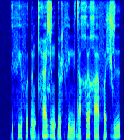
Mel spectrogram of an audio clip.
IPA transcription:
fʲ ɵ f ɵ ɠ ɐ ŋ qʰ e ʑ ɐ ŋ ɗ ɵ ʂ fʲ ɐ mʲ ɐ d a χ ɨ χ a f ɐ ʃ ʑ ɨ

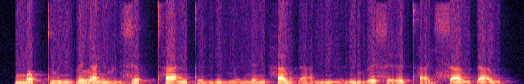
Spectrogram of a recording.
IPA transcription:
m ɔ˦˥ p̚ t̪ u˧ ɲ ṵ˧˥ ə̯ l a˧ ŋ v ɨ̰˧˨ z ə˦˥ p̚ t̪ʰ a˧ ŋ t̪ ə̤˨˩ m ŋ ṳ˨˩ ə̯ n ə˧ n h a˧ w ɗ a̤˨˩ n ɲ ɨ̤˨˩ ə̯ ŋ ṵ˧˥ ə̯ s ə̰ː˧˥ t̪ʰ a˧˩ j s a˧ w ɗ a˧ w

